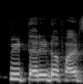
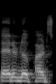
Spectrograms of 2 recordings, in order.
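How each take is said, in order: First: The word starts with a p sound. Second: The word starts without a p sound. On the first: The speaker calls it wrong. "पी टेरिडोफाइट्स नहीं होते हैं" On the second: The speaker calls it right. "टेरिडोफाइट्स होते हैं"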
